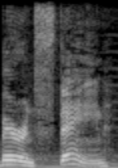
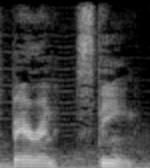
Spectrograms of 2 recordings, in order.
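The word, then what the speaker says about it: Berenstain: was spelled including myself it's not bearing stain it's Baron Steen but that's not why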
